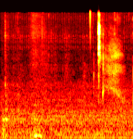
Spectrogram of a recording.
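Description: Quiet room tone with faint strokes of a felt-tip pen on paper, and a short breath just before speech resumes at the end.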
